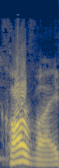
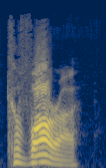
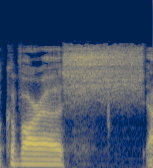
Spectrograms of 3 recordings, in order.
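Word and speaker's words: Kvara: Carva Shalati or something like that. I forget. – You already said it's not Carva. It's Kavara. – Yeah, see, I already said it wrong. There you go. Well, Kavara, I don't remember.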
